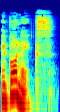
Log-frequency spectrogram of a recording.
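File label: "ebonics", British English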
